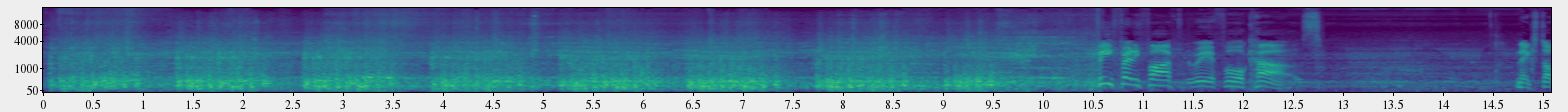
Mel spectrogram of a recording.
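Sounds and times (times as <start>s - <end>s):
train wheels rumbling and clacking: 0.0s - 11.0s.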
